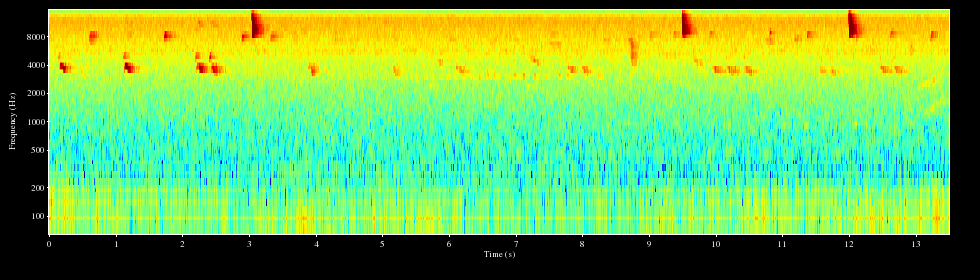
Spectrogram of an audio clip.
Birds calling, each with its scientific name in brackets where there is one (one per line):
unidentified bird
Clay-colored Thrush (Turdus grayi)
Yellow-throated Euphonia (Euphonia hirundinacea)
